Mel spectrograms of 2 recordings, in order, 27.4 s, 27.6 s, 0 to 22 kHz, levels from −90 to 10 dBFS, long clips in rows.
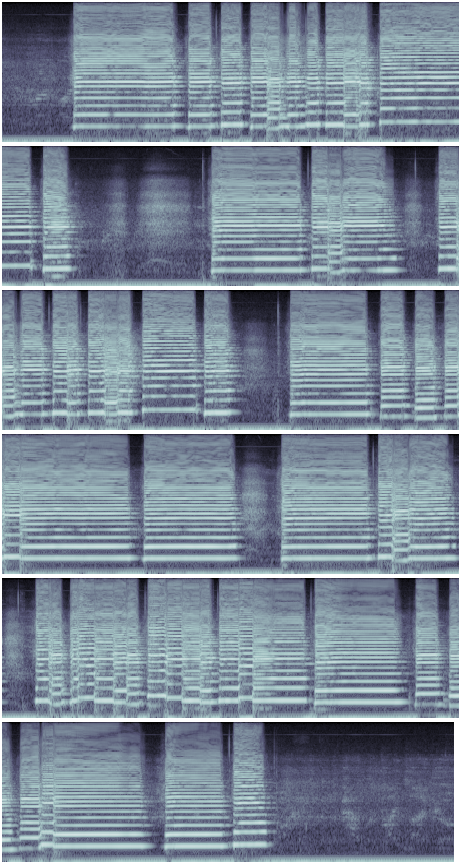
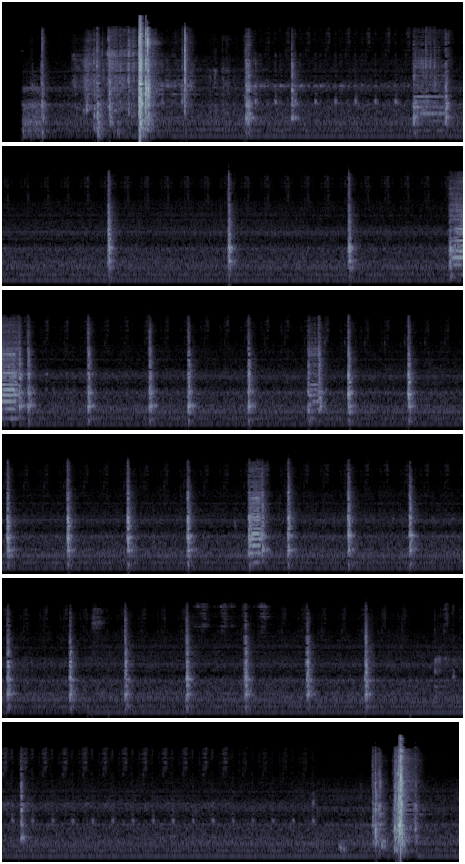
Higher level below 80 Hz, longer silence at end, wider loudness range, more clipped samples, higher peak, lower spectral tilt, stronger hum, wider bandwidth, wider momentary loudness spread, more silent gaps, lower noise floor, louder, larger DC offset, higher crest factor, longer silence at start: first, -32 dBFS vs -72 dBFS; second, 0 s vs 0.4 s; second, 2 LU vs 19 LU; first, 9% vs under 0.1%; about the same, 0 dBFS vs -2 dBFS; about the same, 0.5 dB/octave vs 1 dB/octave; neither; first, over 20 kHz vs 13 kHz; second, 6 LU vs 16 LU; neither; second, -29 dBFS vs -59 dBFS; first, -1 LUFS vs -31 LUFS; first, 6% vs under 0.1%; second, 4 dB vs 34 dB; about the same, 0.1 s vs 0.2 s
